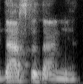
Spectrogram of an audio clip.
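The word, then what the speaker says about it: Das Fedonia (до свидания): Das Fedonia. – Okay. Yep. – Yeah. More A's than O's.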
